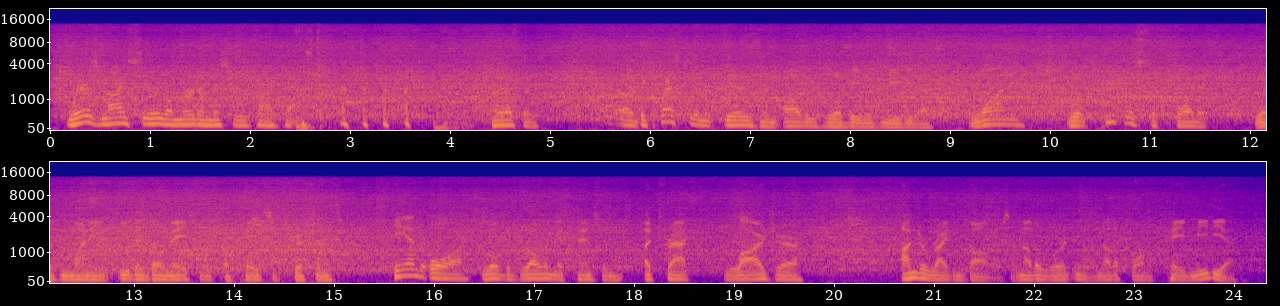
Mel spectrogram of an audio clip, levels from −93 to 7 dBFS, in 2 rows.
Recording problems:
rain or running water; very loud; throughout; 2 dB above the speech

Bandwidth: 14 kHz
